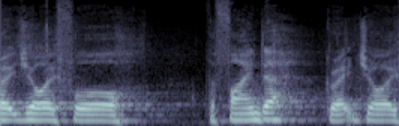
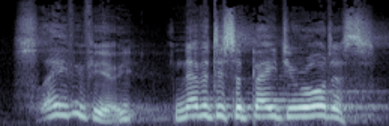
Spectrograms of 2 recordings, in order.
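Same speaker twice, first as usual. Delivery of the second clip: higher and rising, aggrieved protest; indignant older brother; 8 semitones higher than usual. Acted. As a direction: push the complaint up to a peak. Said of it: "He summarizes his very impressive record".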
